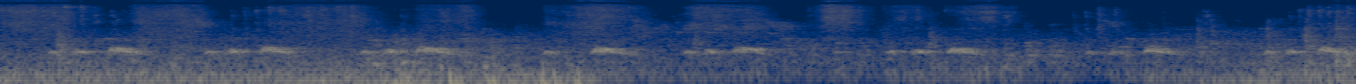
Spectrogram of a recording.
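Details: Spotted dove on a very windy day, cooing repeatedly in a long series of soft, low, two- and three-note phrases, with gusting wind rushing loudly and easing off in between.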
